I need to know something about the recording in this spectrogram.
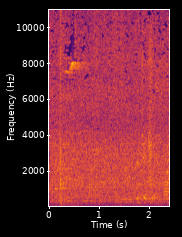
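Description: Steady noise of a car running in an enclosed car park, with voices calling out over it and a couple of short sharp sounds near the end.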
